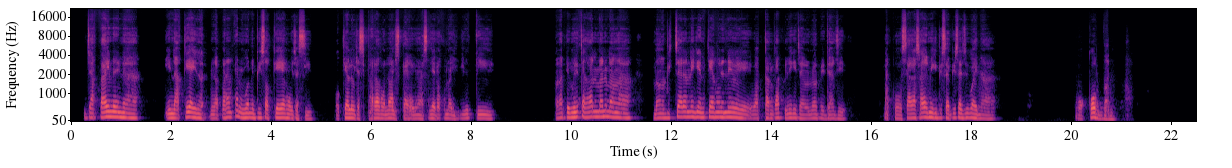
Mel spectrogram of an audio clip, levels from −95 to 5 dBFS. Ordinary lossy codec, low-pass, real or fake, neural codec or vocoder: none; none; fake; codec, 44.1 kHz, 3.4 kbps, Pupu-Codec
